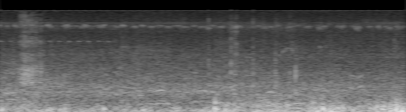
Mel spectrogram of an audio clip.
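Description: Hoofbeats of a thoroughbred horse cantering on sand arena footing, approaching and taking a show jump, with faint voices in the background.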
